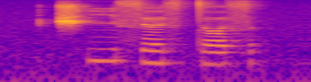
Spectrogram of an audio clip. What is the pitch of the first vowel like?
high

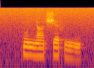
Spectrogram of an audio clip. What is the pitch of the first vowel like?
high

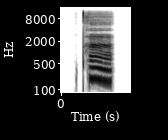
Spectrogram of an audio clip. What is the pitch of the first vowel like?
falling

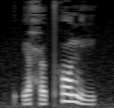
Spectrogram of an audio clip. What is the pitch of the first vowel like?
low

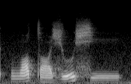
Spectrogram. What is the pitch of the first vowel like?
rising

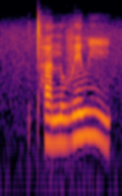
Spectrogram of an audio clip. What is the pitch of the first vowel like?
low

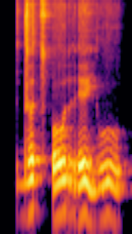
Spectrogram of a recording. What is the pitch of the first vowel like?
rising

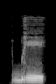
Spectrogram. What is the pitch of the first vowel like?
low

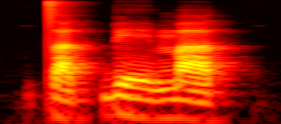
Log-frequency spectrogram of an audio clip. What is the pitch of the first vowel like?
low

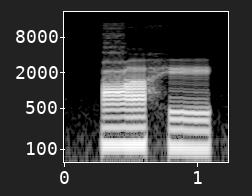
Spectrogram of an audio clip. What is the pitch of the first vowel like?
low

